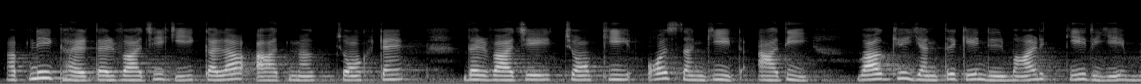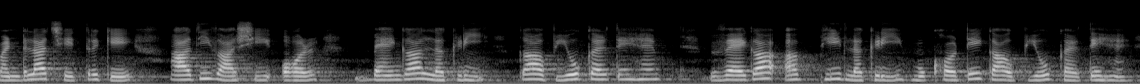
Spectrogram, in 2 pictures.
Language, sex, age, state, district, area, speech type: Hindi, female, 18-30, Madhya Pradesh, Hoshangabad, rural, spontaneous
